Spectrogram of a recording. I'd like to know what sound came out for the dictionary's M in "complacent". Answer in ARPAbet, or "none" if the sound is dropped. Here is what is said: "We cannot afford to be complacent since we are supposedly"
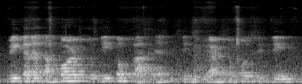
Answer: none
